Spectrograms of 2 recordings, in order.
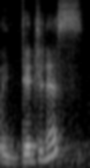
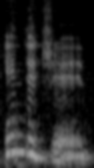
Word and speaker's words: Indigent: I'm like, okay, so indigenous, indig, So if you could tell our Close. viewers real quick how to pronounce the title of your book. Oh, it is pronounced indigent.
